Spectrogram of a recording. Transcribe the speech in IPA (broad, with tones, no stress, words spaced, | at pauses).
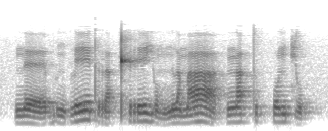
nɛː˩˦ bɯ˨˩ŋpleː˥˩ tra˨˩t̚kʰreː˥˩jo˩˦m nɯ˧a̯maː˥˩ | ŋa˥˩ʔtu˥˩k̚po˥˩nt͡ɕo˨˩k̚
